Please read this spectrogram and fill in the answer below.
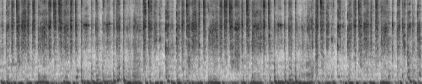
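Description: Beatboxing through a stage microphone and PA: a fast, dense run of drum-like mouth hits over a heavy, steady bass.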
